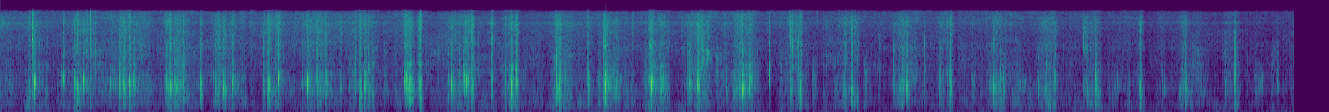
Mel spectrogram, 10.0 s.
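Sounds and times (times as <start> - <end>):
horses: 0.0 - 9.7.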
